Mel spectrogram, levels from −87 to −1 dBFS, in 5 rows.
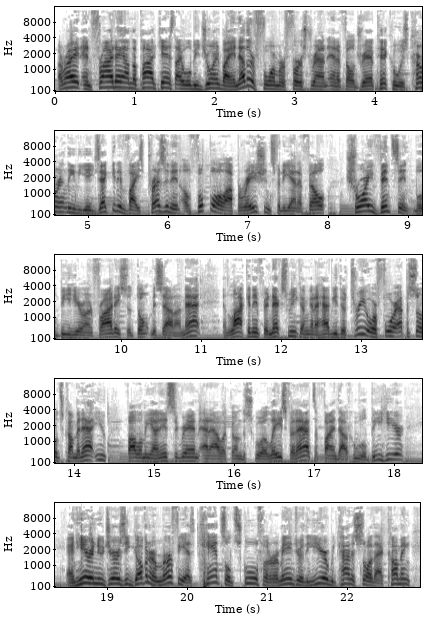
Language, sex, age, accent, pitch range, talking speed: English, male, 40-59, American, 140-190 Hz, 265 wpm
